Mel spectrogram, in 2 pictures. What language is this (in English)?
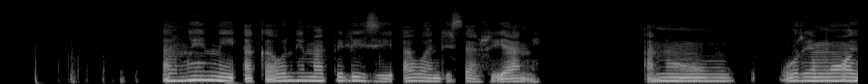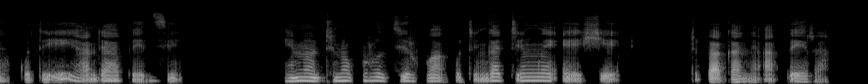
Ndau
